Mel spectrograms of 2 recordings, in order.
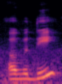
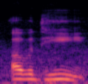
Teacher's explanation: पहले आपको जो अवधि है उसमें ध पे छोटी की मात्रा है तो उसको हम जल्दी से पढ़ेंगे, और अवधि में आपको बड़ी की मात्रा है तो उसके उच्चारण में हम थोड़ा समय लगाएंगे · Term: दीर्घ स्वर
